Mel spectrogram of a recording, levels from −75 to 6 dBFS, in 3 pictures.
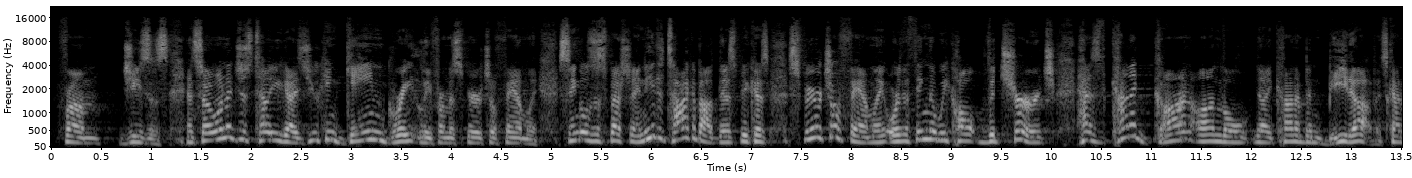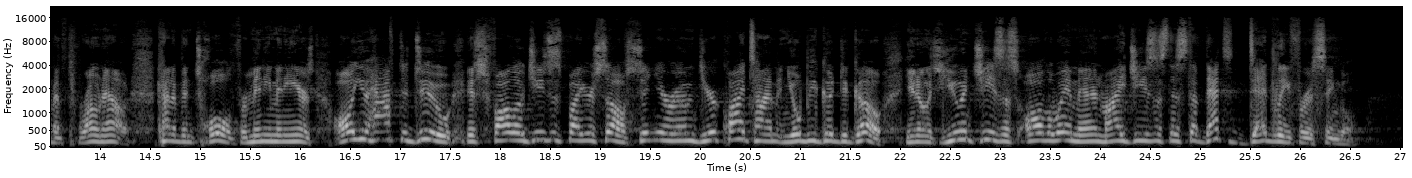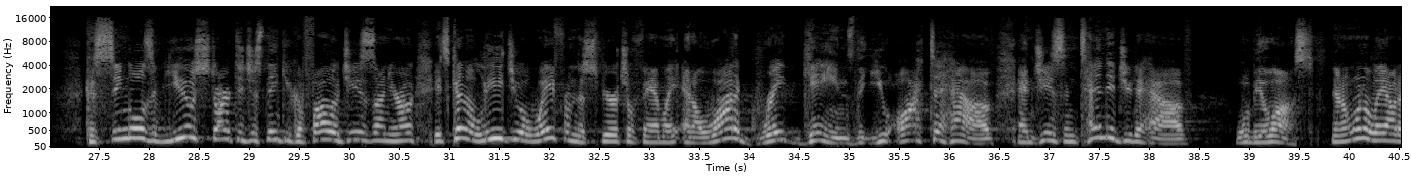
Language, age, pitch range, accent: English, 30-49, 150-210 Hz, American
